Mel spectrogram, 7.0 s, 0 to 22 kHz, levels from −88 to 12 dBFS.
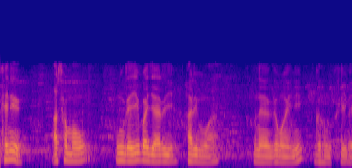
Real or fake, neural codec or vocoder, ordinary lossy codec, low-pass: real; none; none; 5.4 kHz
